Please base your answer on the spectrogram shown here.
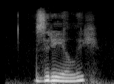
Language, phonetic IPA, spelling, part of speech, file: Russian, [ˈzrʲeɫɨj], зрелый, adjective, Ru-зрелый.ogg
- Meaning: 1. mature 2. ripe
